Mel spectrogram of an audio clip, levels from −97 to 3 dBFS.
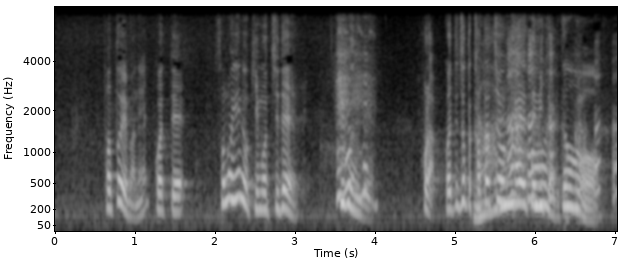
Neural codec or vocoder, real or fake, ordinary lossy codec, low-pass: none; real; none; 7.2 kHz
